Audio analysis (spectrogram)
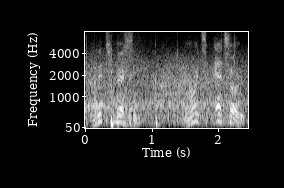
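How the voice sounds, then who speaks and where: A man voicing the match commentator of a football video game, measured and polished, raising his voice on players' names. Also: high voice, big pitch swings. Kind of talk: scripted sports game commentary. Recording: game audio under loud crowd noise.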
